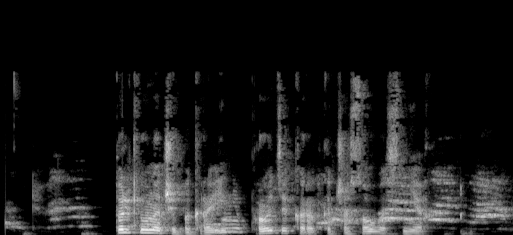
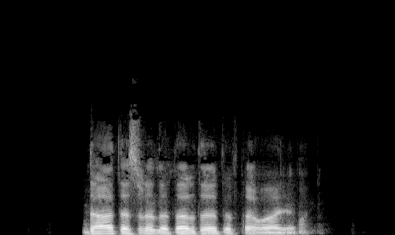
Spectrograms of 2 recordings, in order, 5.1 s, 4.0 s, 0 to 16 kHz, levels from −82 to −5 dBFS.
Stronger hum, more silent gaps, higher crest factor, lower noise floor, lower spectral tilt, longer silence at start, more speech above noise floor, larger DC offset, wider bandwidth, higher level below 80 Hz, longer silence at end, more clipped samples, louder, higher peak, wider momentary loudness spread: neither; neither; first, 22 dB vs 16 dB; second, -41 dBFS vs -80 dBFS; second, -3 dB/octave vs -6.5 dB/octave; second, 0.05 s vs 0.85 s; second, 20 dB vs 66 dB; neither; first, 11.5 kHz vs 8.2 kHz; second, -62 dBFS vs -54 dBFS; second, 0 s vs 0.85 s; neither; second, -21 LUFS vs -15 LUFS; about the same, 0 dBFS vs 0 dBFS; first, 21 LU vs 12 LU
